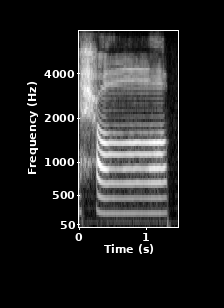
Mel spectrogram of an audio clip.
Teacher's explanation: حا حلق کے درمیانی حصہ سے ادا ہوگا اور اس کو ہم ایک الف کے برابر لمبا کریں گے، حا۔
